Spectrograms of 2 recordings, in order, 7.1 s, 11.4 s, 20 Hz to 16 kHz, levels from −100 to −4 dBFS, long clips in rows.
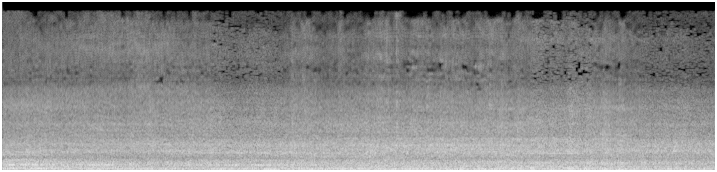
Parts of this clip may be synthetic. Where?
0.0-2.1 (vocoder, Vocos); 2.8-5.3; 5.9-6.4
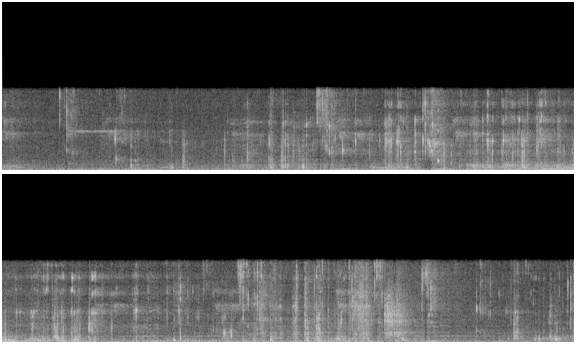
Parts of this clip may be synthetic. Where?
5.9-8.4 (vocoder, Vocos)

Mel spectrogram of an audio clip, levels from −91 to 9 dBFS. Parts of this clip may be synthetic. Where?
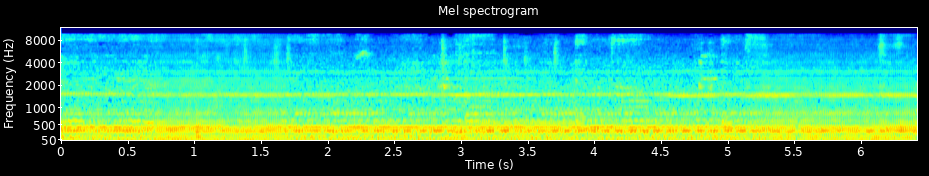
0.7-1.7 (vocoder, Vocos); 5.2-6.4

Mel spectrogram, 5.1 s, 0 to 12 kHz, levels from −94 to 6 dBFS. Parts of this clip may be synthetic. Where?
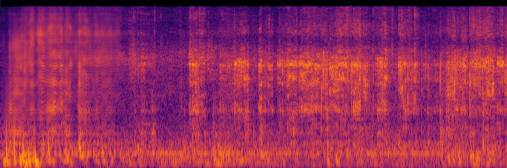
0.0-1.2 (vocoder, Vocos)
